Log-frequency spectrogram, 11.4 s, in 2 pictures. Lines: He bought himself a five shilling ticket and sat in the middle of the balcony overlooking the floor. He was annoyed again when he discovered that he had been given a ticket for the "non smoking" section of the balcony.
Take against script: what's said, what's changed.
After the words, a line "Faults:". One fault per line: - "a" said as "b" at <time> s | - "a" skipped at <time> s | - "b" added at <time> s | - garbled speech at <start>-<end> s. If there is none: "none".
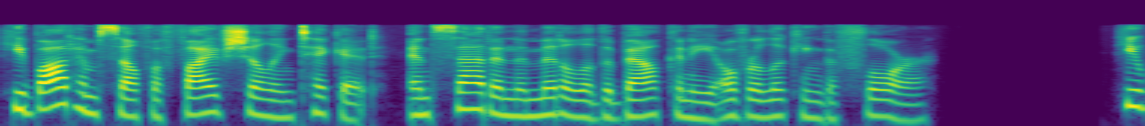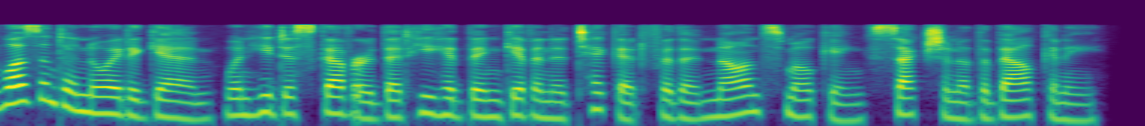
He bought himself a five shilling ticket and sat in the middle of the balcony overlooking the floor. He wasn't annoyed again when he discovered that he had been given a ticket for the "non smoking" section of the balcony.
Faults:
- "was" said as "wasn't" at 5.7 s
